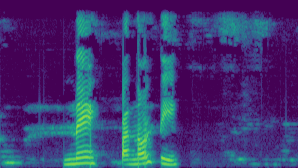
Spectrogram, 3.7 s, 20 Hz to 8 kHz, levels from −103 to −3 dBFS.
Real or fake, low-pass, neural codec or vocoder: real; 7.2 kHz; none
